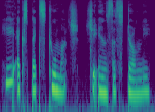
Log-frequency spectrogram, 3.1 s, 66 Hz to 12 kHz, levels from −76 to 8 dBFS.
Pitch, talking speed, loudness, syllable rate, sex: 180 Hz, 135 wpm, -22 LUFS, 4.0 syllables/s, female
